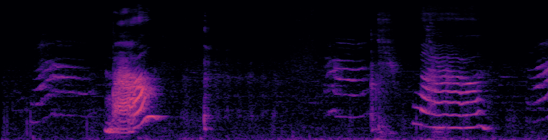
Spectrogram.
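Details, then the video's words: Indoor pet cat answering people's fake meowing with a wild, deranged meow; drawn-out harmonic meows alternate with one loud, rough, strained outburst, quiet gaps between calls. "Cat Meowing"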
